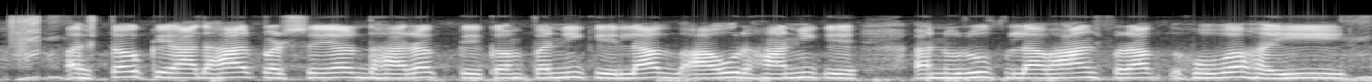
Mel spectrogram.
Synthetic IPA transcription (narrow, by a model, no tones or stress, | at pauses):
əsʈəwkeaːd̪ʱaːɾpəɾseɦəɾd̪ʱaːɾəkːekə̃mpənikelabaːuɾəɦaːnikeɐnʊɾuːplabʱaːnpɾaːp̚t̪ɦoːwɦəi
